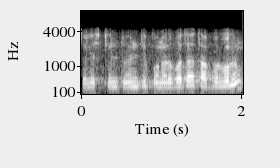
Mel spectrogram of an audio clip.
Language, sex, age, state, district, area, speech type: Bengali, male, 45-60, West Bengal, Purulia, urban, conversation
